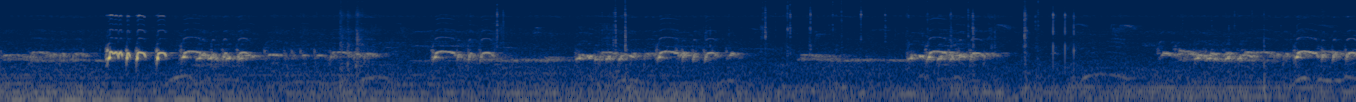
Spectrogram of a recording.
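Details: Zebra dove of a local strain, singing often: several separate cooing phrases, each a vibrating, buzzy coo, some with a rapid trilled opening, with sharp clicks and taps between them.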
